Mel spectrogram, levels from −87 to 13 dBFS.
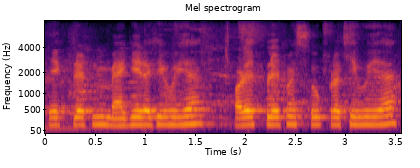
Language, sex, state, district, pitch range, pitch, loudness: Hindi, male, Bihar, Katihar, 155-160 Hz, 160 Hz, -15 LUFS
